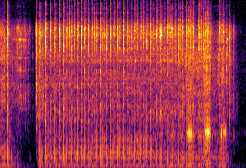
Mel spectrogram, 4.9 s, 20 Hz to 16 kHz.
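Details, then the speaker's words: Free Echo SRM 210 trimmer with a new carburetor, after an air bubble was cleared from the carburetor; fires and revs cleanly with a crisp, even two-stroke buzz and throttle blips, then shuts off; runs like new. "guys she runs like new just had to get an air bubble out of that uh out of that carburetor but you hear that she runs like a dream"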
